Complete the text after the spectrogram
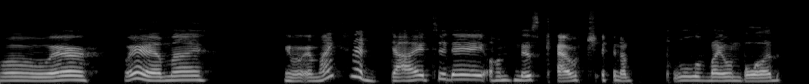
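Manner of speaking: woozy, loopy, dazed, out-of-it speech. Speaker retells slowly losing blood on the couch, imitating loopy, dazed speech. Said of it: "I was getting very loopy".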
